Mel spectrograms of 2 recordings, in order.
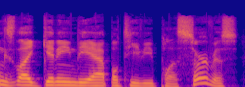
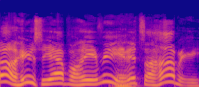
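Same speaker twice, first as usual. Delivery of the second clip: put-on, announcer-style corporate spokesman voice; 6 semitones higher than usual. Mocking how apple presented its product, in a put-on voice. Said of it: "I don't know why I'm talking like this".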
